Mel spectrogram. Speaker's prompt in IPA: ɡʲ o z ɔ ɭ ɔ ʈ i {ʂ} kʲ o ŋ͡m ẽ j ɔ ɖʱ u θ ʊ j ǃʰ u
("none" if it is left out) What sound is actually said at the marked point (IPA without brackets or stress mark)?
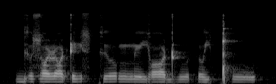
s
